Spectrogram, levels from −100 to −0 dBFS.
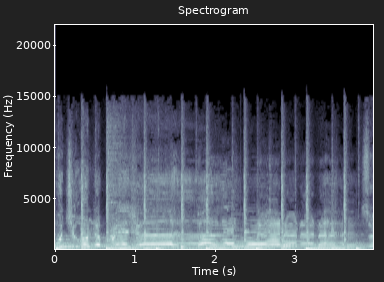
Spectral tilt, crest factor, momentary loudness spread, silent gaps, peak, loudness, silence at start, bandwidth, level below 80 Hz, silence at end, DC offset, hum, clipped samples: -5.5 dB/octave; 12 dB; 4 LU; none; -4 dBFS; -16 LUFS; 0 s; 15 kHz; -20 dBFS; 0 s; under 0.1%; none; under 0.1%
